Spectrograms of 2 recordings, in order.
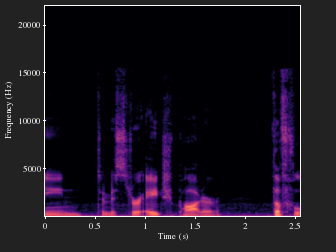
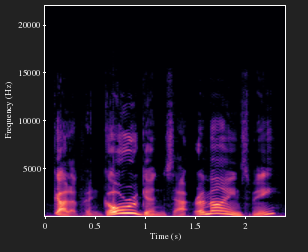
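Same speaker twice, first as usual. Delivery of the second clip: higher, louder burst of remembering; sudden exclamation; 11 semitones higher, 9 dB louder than usual. A narrator's reading. Hagrid suddenly remembering something, louder and higher. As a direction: blurt it out as it suddenly hits you.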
